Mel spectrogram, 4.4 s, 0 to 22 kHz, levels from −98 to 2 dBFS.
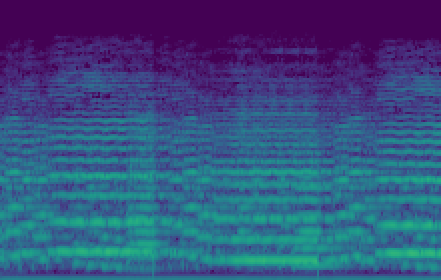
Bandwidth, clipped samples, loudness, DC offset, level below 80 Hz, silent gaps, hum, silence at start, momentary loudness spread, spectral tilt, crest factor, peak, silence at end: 12.5 kHz; under 0.1%; -36 LUFS; 0.1%; -80 dBFS; none; none; 0 s; 5 LU; -3 dB/octave; 14 dB; -22 dBFS; 0 s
